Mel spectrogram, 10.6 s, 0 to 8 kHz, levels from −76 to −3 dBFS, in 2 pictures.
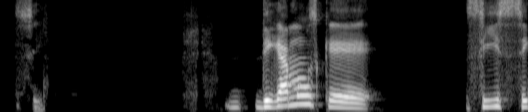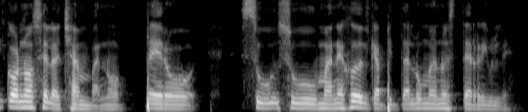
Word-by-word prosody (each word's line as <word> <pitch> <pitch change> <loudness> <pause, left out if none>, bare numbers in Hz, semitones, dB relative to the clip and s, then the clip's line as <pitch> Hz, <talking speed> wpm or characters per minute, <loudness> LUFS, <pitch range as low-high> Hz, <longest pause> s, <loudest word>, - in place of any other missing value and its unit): Sí. - - -9 1.8
D 145 -4 -15
digamos 185 +9 +5
que 140 - +1 0.8
sí, 165 +1 0
sí, 160 -2 +4
conoce 150 -1 +2
la 115 - -2
chamba, 105 -7 -4
¿no?, 100 +2 -11
pero, 110 -3 -1 0.4
su 130 -1 -2
su 125 -3 -3
manejo 120 +6 -1
del 135 -4 0
capital 115 +1 -6
humano 120 -1 -4
es 115 +1 -9
terrible. 105 -5 -8
125 Hz, 110 wpm, -20 LUFS, 115-155 Hz, 1.8 s, digamos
